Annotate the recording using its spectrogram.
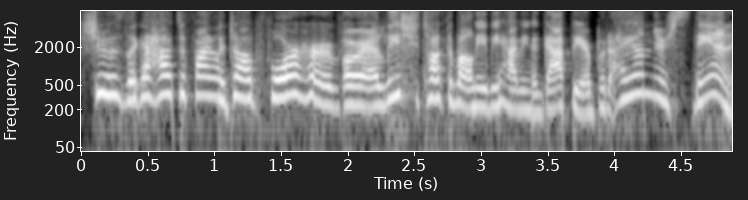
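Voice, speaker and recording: Very fast and raised to project, a woman's high, bright, sharp voice swings very widely in pitch, recorded dry and close with no echo. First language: not English. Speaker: podcast host and special education coach. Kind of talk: casual interview chat.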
